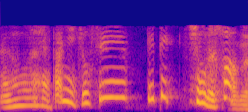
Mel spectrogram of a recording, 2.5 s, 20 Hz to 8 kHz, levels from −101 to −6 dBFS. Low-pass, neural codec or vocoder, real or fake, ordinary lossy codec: 7.2 kHz; codec, 16 kHz, 1 kbps, FunCodec, trained on Chinese and English, 50 frames a second; fake; AAC, 16 kbps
